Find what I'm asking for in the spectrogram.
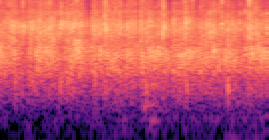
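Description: Loud, dense applause from a crowd at a union branch delegates' assembly in Gyeongju, sustained steady clapping filling the whole moment without pause.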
